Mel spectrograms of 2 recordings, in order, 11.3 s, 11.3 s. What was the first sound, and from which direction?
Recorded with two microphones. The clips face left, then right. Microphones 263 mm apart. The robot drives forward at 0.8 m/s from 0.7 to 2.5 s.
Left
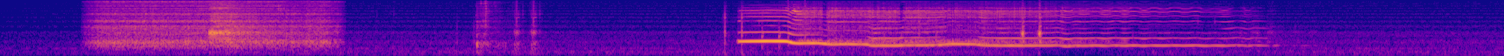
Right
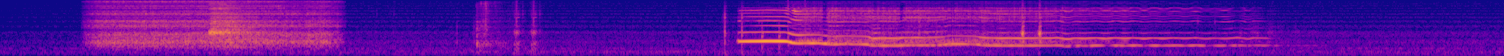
A clap, 25° right (ahead or behind).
